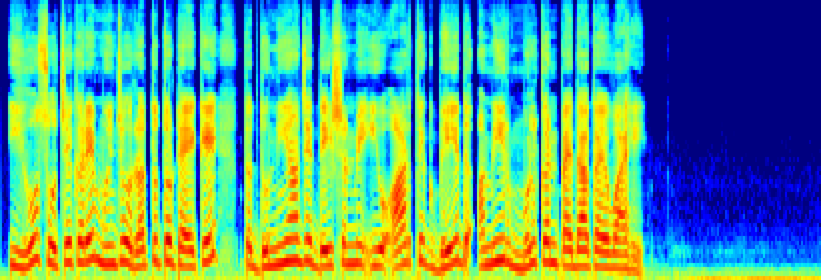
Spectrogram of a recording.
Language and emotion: Sindhi, angry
